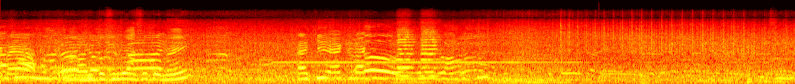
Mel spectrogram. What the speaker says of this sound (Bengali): এই তিনটে ট্রাক সবাই হেল্প করার জন্য আসছে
